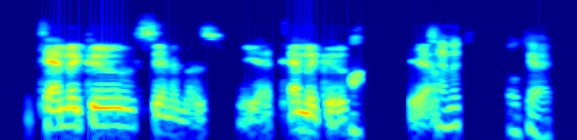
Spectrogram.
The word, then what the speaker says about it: Temecula: Yeah, Temeku.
